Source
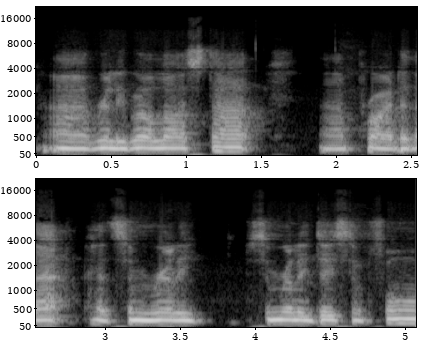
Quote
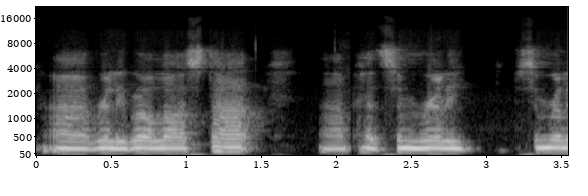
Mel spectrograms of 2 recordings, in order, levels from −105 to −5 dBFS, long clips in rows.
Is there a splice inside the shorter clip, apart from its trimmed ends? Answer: yes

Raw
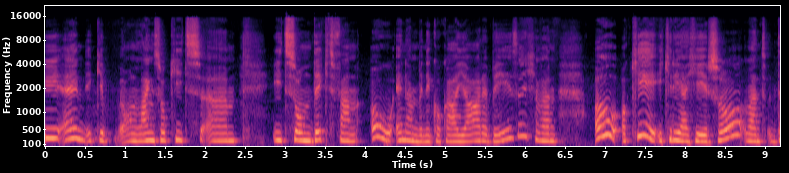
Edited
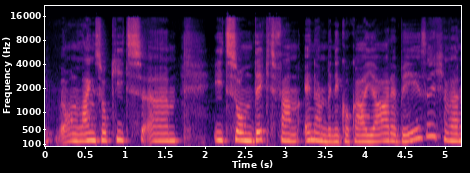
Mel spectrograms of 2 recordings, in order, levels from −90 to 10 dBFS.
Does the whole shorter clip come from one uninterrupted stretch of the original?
no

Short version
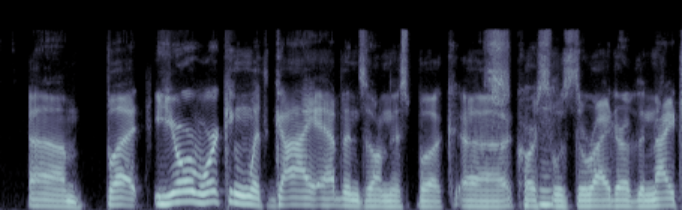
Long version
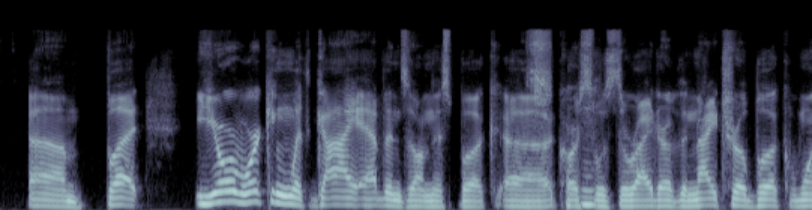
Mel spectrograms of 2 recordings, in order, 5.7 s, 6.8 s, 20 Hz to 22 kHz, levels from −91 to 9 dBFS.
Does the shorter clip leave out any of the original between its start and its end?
yes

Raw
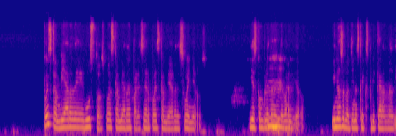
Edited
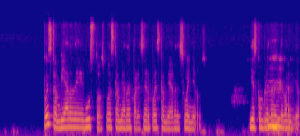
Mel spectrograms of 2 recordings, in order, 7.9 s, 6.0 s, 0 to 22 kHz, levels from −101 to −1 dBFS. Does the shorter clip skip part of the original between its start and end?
no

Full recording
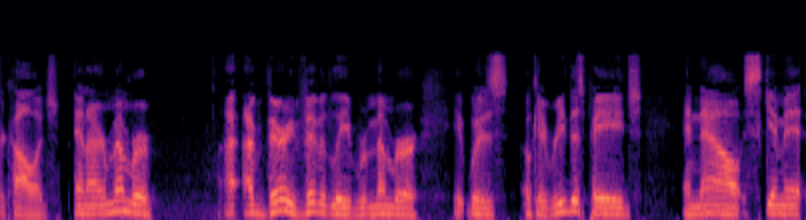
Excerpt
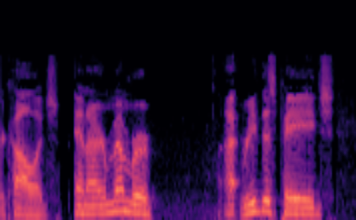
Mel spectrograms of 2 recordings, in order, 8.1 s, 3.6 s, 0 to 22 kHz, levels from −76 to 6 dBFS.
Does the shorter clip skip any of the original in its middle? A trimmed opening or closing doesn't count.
yes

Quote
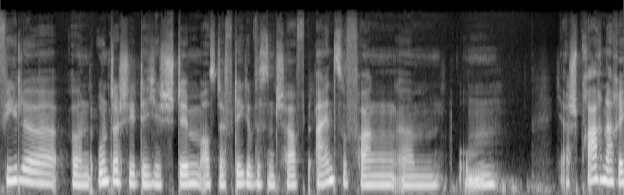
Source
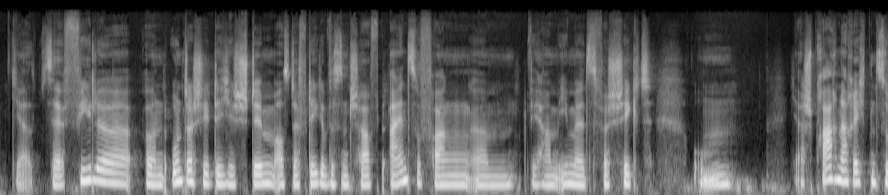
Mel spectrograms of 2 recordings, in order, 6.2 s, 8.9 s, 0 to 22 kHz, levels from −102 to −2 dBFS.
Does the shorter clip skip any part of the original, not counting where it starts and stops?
yes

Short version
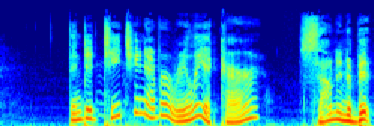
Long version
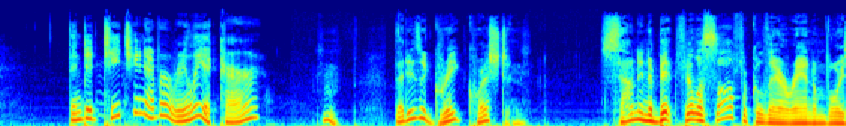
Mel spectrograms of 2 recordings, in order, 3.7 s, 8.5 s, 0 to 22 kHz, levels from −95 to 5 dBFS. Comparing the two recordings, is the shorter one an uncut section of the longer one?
no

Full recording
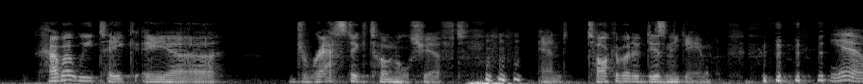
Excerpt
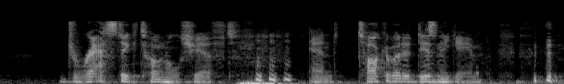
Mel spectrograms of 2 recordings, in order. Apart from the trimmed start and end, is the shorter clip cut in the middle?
no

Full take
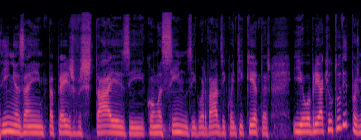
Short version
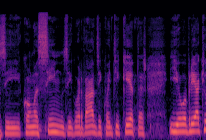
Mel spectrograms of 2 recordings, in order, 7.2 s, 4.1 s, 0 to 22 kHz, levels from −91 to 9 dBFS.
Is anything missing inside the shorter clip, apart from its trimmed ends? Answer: no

